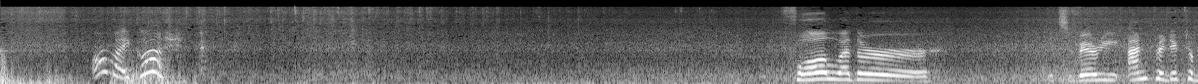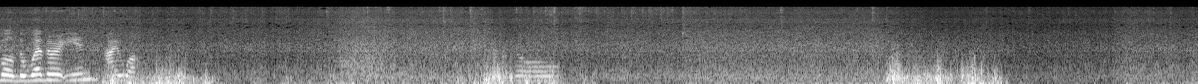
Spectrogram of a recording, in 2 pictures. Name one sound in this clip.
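Wind gusts through the leaves of a tree outdoors.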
